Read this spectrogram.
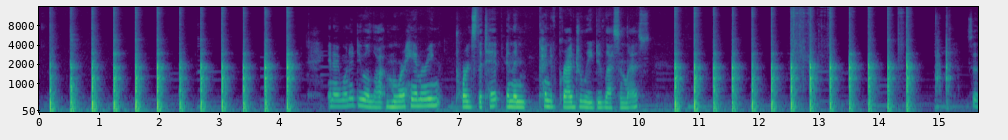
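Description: A small metal hammer taps rapidly and evenly on a hard stone surface.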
